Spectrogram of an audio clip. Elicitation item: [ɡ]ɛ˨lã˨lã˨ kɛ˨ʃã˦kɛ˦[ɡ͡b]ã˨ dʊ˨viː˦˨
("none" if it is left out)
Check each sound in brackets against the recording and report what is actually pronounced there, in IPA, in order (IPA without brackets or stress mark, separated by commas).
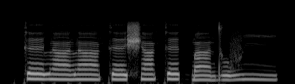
k, ɡ͡b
